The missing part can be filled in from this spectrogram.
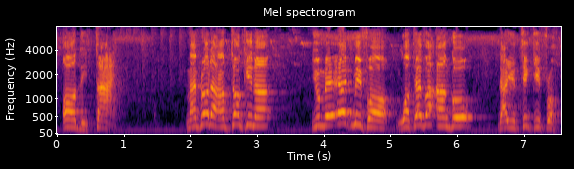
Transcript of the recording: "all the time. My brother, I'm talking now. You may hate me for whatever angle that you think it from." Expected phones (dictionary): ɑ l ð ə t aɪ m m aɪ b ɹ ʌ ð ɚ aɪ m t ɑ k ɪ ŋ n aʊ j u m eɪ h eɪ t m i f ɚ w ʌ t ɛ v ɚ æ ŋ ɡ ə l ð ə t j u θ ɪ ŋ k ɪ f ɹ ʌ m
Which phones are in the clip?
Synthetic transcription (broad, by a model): ɑ l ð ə t aɪ m m aɪ b ɹ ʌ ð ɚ aɪ m t ɑ k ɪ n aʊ j u m eɪ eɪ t m i f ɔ w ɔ t ɛ v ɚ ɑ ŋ ɡ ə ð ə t j u t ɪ k ɪ f ɹ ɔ m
